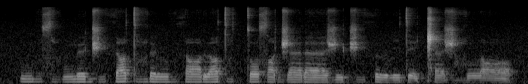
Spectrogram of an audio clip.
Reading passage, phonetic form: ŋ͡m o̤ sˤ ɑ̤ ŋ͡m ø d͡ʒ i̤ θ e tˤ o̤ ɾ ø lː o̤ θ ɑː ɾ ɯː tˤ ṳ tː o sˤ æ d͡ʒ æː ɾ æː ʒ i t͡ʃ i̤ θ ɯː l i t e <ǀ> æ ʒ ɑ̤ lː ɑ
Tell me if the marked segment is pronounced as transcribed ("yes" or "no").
no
